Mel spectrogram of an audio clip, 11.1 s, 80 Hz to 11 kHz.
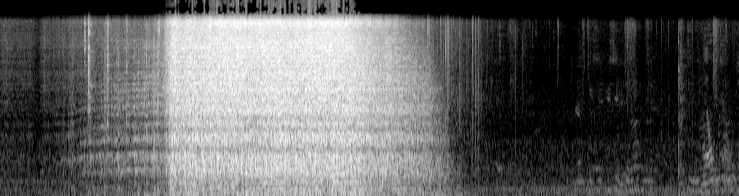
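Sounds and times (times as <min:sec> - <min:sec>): firework fountain hissing and crackling: 0:00.0 - 0:07.4.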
